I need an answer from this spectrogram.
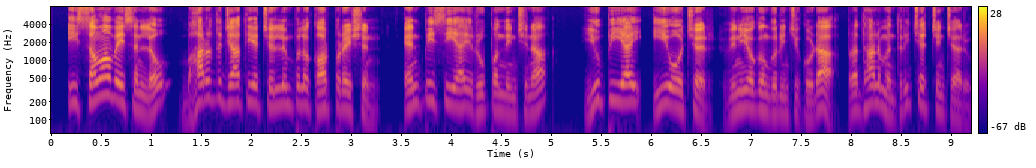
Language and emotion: Telugu, neutral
